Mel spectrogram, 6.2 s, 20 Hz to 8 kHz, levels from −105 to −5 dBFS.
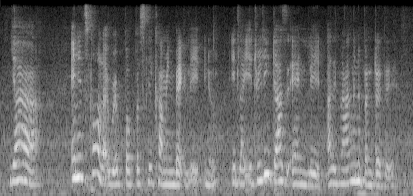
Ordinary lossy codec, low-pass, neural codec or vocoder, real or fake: none; 7.2 kHz; none; real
